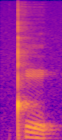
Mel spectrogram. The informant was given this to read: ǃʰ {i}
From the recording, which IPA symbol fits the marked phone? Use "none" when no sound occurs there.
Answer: e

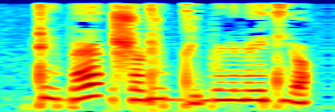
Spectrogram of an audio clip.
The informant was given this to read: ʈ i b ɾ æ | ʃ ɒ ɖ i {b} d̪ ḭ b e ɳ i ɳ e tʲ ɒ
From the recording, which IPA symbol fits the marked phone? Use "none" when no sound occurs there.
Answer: b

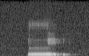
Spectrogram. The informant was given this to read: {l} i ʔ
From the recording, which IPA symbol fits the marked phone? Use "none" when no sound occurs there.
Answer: lː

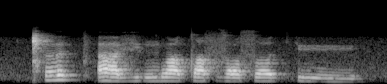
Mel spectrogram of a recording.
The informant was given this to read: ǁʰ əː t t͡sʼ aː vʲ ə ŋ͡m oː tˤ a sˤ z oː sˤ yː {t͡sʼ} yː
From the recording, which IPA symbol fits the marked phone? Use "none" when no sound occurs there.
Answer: t͡sʼ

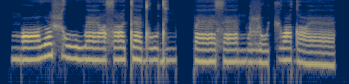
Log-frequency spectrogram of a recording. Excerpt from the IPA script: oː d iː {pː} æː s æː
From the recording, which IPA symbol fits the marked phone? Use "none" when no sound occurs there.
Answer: pː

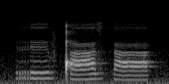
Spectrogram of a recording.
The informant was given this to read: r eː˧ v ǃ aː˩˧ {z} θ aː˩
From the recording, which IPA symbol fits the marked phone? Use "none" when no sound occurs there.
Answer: z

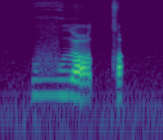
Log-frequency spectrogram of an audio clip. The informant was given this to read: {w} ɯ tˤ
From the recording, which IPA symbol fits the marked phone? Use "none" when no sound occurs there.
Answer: v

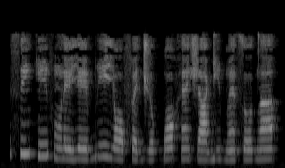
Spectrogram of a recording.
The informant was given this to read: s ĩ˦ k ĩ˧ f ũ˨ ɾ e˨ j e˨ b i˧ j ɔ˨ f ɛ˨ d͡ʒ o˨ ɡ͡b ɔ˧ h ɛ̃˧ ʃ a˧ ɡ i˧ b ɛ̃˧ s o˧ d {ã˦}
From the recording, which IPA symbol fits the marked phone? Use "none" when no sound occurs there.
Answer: ã˦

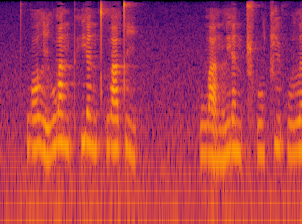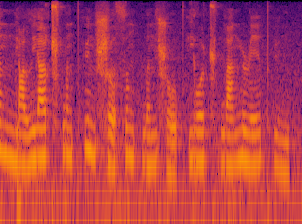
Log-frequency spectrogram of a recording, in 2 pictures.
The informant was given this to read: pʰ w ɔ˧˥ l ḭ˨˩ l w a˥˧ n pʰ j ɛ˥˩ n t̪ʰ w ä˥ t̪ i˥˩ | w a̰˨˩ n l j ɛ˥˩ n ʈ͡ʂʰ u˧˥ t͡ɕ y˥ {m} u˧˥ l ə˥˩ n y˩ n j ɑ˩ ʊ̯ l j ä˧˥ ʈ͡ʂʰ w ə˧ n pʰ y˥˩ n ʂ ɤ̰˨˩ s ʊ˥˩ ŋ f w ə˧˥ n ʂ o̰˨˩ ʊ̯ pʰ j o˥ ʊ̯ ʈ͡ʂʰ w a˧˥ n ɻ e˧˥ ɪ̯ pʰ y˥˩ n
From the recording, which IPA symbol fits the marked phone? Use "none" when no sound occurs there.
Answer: f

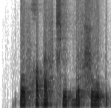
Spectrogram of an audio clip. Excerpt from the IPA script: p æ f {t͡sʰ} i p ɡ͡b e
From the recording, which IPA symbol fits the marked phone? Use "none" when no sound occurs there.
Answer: t͡ɕʰ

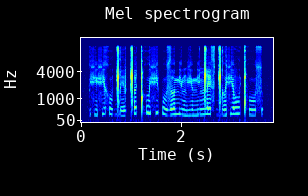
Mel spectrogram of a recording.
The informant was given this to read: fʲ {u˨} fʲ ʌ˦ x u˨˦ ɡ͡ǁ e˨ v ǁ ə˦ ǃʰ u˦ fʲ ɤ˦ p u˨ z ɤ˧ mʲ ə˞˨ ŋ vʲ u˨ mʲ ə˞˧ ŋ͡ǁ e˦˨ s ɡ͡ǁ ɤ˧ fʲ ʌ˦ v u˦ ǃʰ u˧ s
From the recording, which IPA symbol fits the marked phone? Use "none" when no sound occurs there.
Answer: u˨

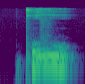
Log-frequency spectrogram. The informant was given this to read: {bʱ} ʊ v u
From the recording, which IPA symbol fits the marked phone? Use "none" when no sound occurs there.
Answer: pʼ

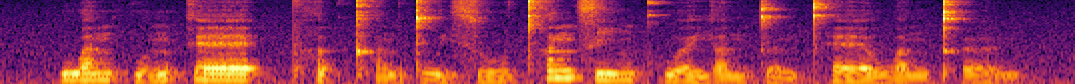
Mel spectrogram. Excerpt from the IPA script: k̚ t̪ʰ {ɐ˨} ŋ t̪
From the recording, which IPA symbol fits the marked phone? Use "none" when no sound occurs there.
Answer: ɐ˨˩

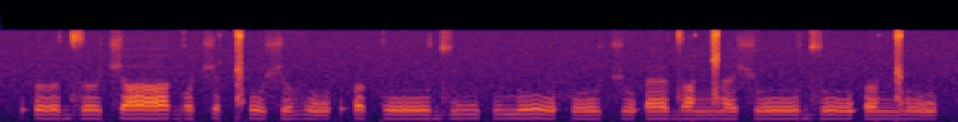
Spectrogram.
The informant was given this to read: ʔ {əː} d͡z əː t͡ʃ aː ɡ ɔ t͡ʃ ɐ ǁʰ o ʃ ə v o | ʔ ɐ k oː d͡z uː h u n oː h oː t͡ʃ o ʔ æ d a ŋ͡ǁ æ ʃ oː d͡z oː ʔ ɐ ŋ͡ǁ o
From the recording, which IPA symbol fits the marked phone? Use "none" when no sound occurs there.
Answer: əː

